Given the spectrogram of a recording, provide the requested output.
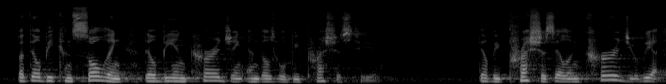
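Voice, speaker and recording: A man's fairly high voice moves at a fairly quick clip, its pitch varying in an ordinary way. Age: 60s. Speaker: professor of theology, chapel speaker. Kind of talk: sermon. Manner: animated.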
